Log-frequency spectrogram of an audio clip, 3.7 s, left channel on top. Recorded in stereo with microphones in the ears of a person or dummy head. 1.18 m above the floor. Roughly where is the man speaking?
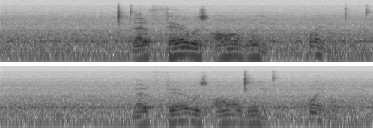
Left.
